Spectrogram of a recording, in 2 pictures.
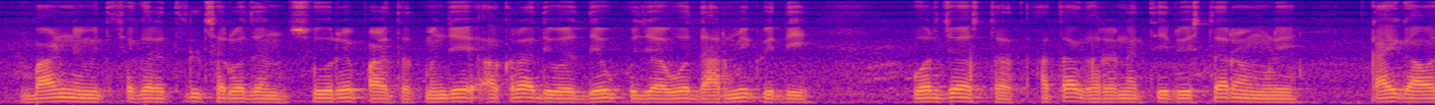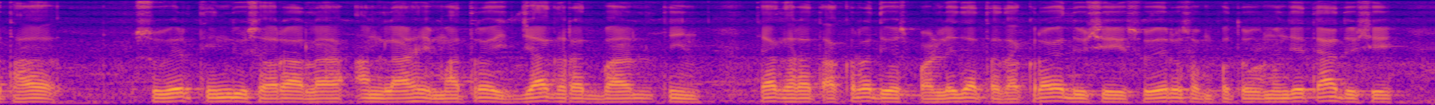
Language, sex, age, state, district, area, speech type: Marathi, male, 18-30, Maharashtra, Yavatmal, rural, spontaneous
